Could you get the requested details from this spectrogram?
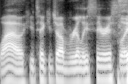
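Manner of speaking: ordinary talk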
